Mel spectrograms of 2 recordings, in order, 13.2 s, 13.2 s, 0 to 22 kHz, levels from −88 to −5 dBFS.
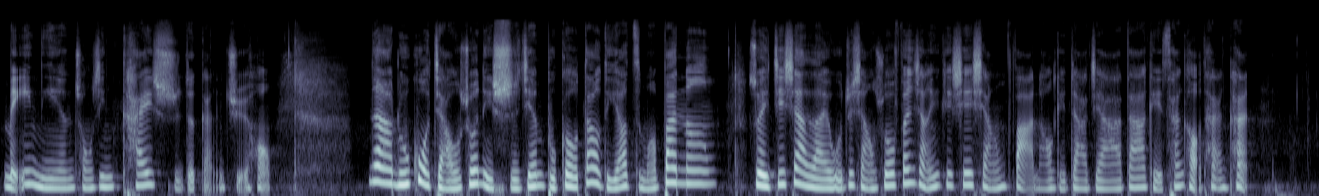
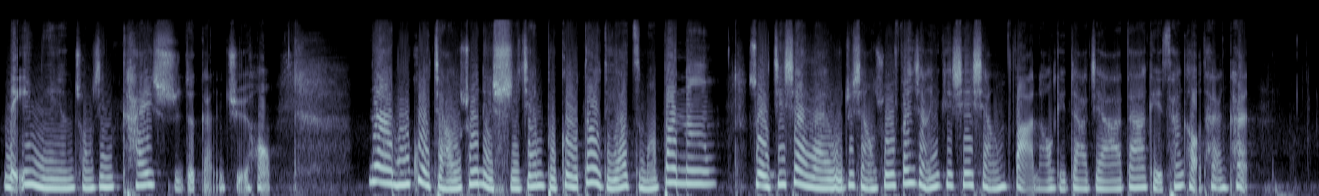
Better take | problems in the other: first | distortion; heavy; 17% of the sound clipped

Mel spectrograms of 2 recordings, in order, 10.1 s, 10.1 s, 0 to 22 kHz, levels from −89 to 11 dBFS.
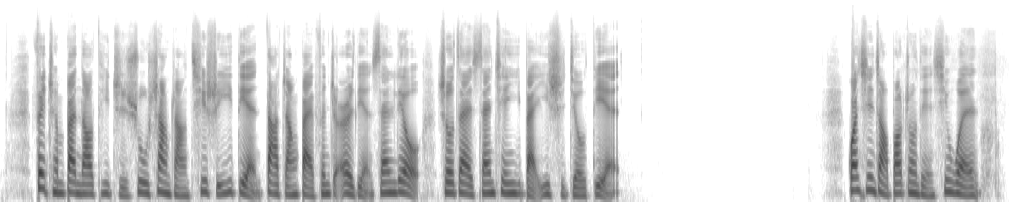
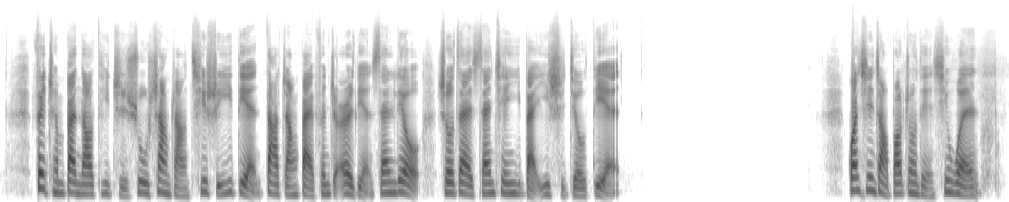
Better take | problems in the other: first | thin; very slightly; fading below 350 Hz

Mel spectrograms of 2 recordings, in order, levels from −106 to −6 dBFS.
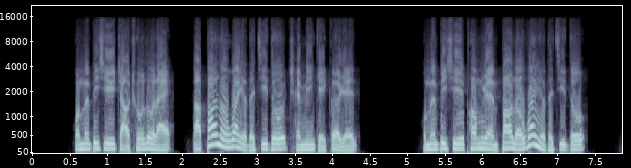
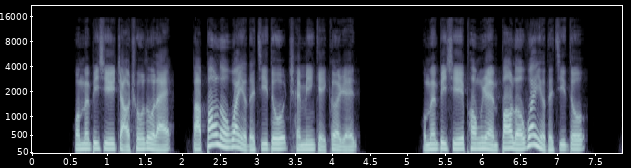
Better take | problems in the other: second | distortion; slight; 9% of the sound clipped

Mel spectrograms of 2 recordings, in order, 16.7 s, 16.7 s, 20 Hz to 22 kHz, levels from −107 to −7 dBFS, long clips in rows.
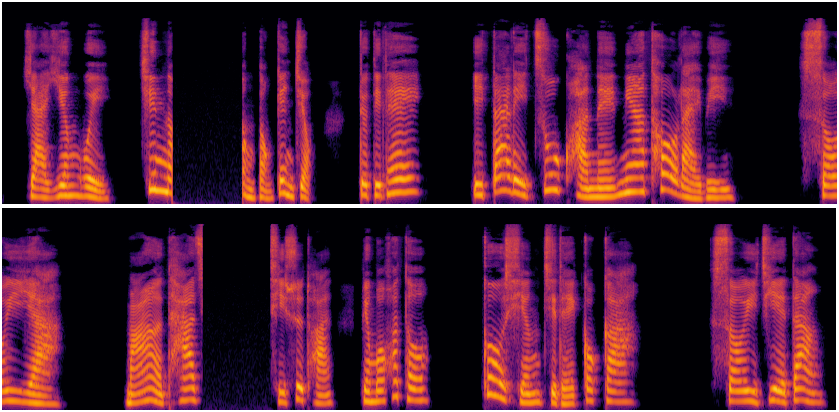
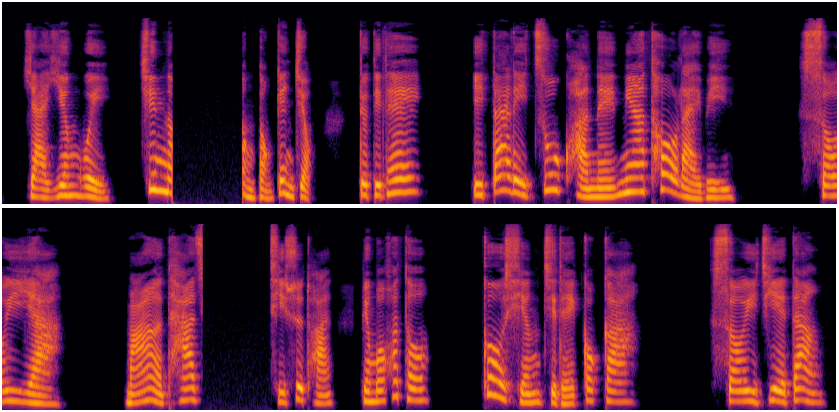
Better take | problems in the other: neither | audio freezing; at 1.5 s for 0.5 s and at 10 s for 0.5 s; the same in both

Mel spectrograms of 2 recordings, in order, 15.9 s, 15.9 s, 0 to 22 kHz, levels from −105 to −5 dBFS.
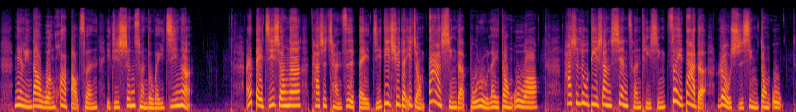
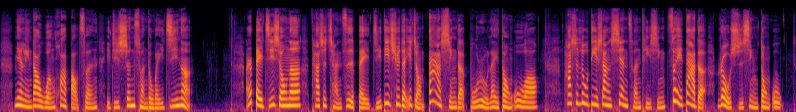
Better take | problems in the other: second | distortion; slight; 10 dB below the speech

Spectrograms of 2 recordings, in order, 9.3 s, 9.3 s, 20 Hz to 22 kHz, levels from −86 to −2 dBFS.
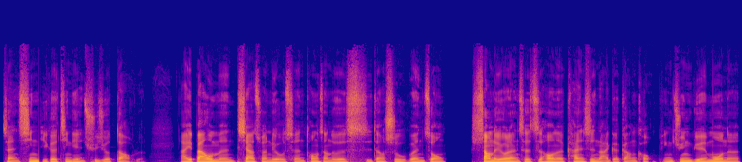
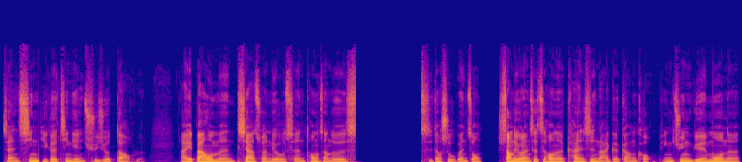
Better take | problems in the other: first | audio freezing; at 4.5 s for 1 s

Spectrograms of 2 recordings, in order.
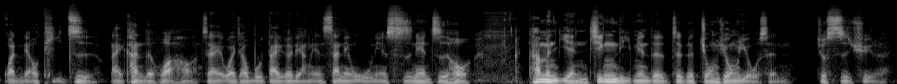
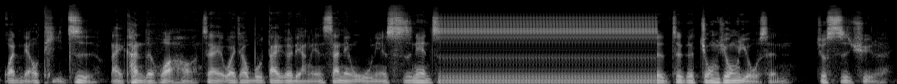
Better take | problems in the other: first | audio freezing; at 4.5 s for 2 s

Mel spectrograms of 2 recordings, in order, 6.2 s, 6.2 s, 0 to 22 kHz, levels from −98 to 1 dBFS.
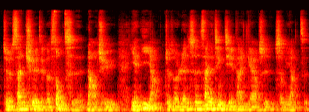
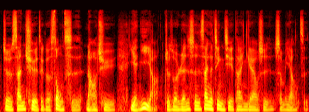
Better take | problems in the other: second | off-mic speech; far // room echo; very slight; dies away in 0.4 s

